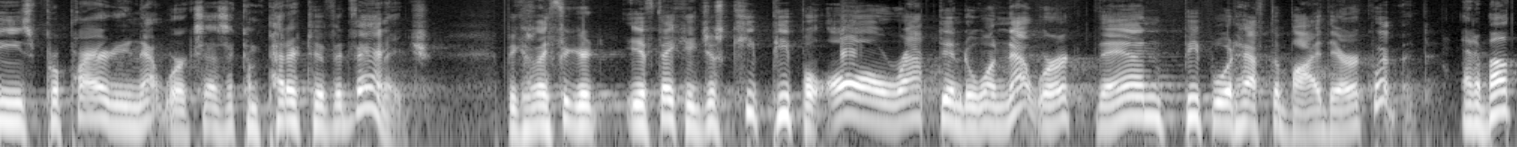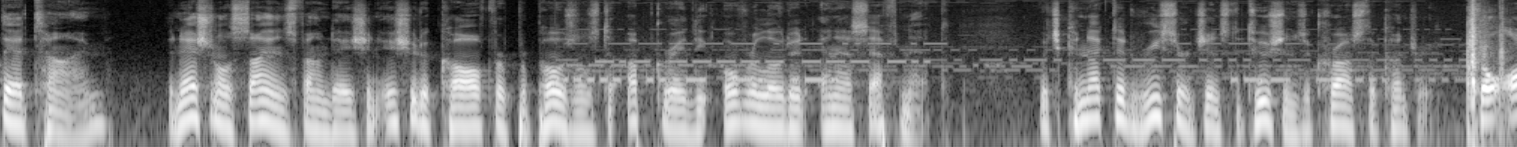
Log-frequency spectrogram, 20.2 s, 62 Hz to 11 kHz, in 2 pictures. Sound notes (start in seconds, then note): 13.8 telephone noises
